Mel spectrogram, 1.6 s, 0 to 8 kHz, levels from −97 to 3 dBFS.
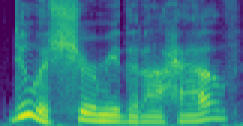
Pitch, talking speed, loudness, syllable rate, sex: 150 Hz, 220 wpm, -15 LUFS, 5.4 syllables/s, male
